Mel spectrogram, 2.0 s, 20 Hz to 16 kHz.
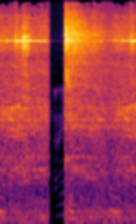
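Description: Steady machine-shop noise from a FANUC α-D14MiA machining center running behind its closed door, with a faint thin high tone. The sound cuts out briefly just under a second in.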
